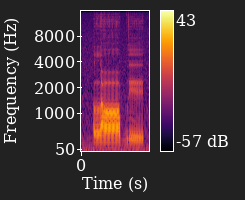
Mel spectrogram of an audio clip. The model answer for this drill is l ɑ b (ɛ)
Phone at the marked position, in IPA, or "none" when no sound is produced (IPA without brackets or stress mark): ɪ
